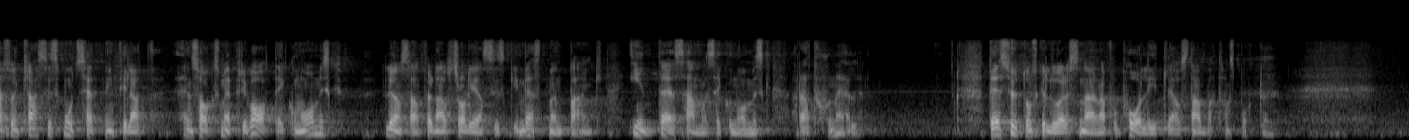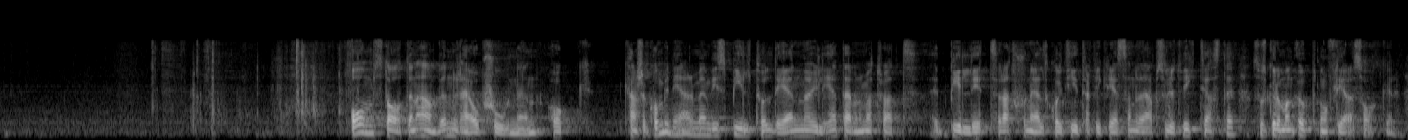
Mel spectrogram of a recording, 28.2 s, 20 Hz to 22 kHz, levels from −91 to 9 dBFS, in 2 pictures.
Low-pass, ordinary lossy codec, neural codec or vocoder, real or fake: none; none; none; real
